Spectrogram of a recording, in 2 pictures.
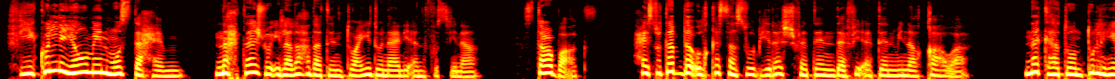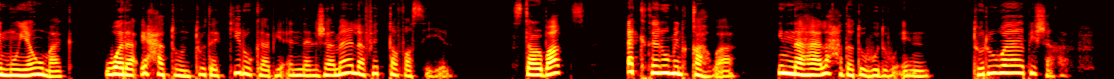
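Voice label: Arabic, Saudi Arabia, female; voice over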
